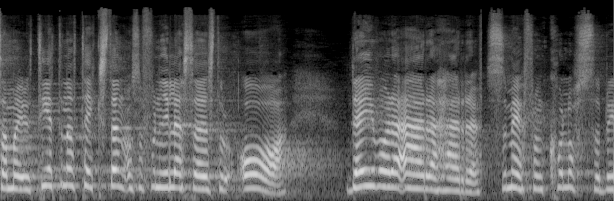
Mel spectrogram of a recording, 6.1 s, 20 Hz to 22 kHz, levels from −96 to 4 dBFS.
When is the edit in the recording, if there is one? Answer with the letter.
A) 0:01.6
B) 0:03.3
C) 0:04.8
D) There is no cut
C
